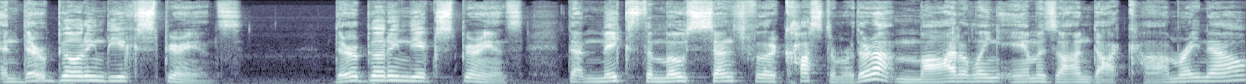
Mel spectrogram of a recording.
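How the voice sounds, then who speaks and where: The recording is very clean, with a silent background. A man speaks at a moderate pace in an animated tone with lively intonation. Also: fairly high pitch for a man. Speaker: ecommerce consultant. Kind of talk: lecture. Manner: loud.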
